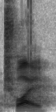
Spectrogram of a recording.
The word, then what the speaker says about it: trie: guess but you know people who don't pronounce it as a tree because you will be confusing whether it's a tree like doing me actually a tree or prefix tree so normally we just pronounce little try anyways minor details so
